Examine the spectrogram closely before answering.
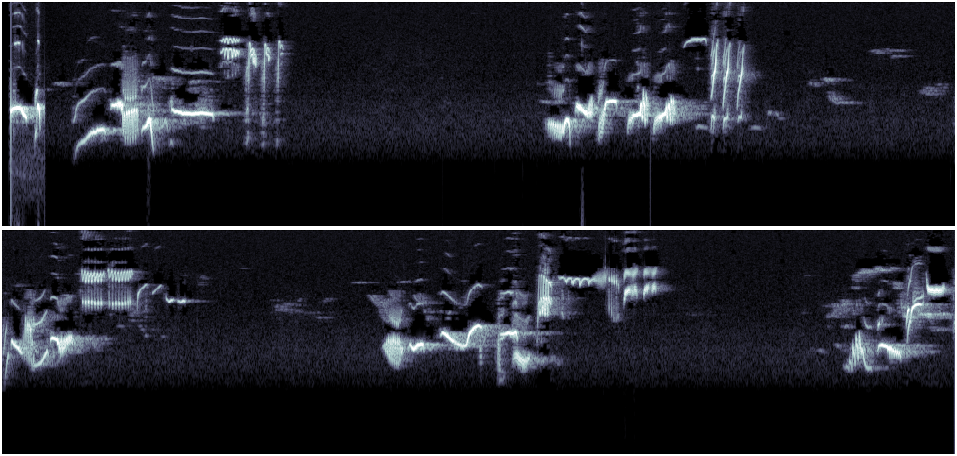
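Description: A small bird sings in bursts of chirps and trills, with quiet pauses between.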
